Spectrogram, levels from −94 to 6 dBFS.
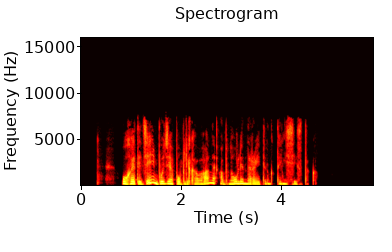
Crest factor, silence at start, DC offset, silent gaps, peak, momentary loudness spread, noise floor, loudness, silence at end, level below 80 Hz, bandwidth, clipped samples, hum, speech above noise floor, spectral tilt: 16 dB; 0.85 s; under 0.1%; none; -2 dBFS; 13 LU; -53 dBFS; -17 LUFS; 1.45 s; -54 dBFS; 7.4 kHz; under 0.1%; none; 37 dB; -7 dB/octave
